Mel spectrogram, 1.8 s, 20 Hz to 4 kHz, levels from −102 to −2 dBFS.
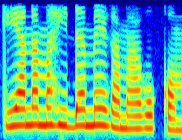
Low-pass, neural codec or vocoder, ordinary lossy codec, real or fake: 3.6 kHz; none; none; real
